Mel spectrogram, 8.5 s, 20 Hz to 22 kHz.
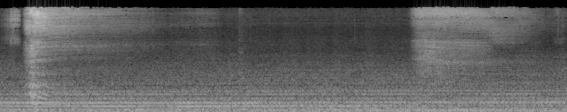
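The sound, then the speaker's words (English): Heavy, forceful breathing during a breathing exercise: a loud, continuous rush of air that barely pauses throughout, with one sharper gasp-like burst near the start. “All right, let's go. Breath number 2, go.”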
